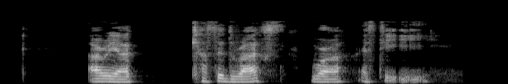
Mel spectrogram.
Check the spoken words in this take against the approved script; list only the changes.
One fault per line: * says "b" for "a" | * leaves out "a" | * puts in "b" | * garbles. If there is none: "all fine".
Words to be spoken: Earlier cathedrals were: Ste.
all fine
